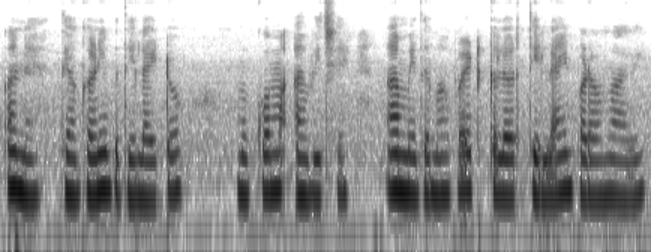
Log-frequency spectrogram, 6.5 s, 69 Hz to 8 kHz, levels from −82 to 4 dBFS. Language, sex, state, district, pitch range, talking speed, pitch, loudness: Gujarati, female, Gujarat, Valsad, 200-215 Hz, 145 wpm, 210 Hz, -15 LUFS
